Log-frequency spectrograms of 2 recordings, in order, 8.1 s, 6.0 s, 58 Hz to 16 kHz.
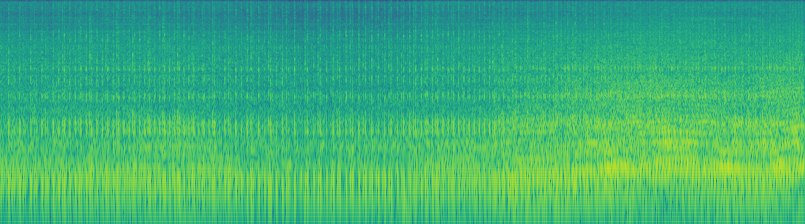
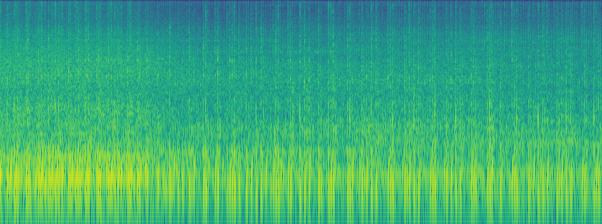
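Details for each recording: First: New Saito FG-60R3 3-cylinder radial in a Legend Hobby T-28 Trojan RC plane, first ground run, break-in run super rich for lubrication: steady throaty drone climbing smoothly as revs rise, then dropping evenly; healthy. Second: Saito FG-60R3 3-cylinder radial in a Legend Hobby T-28 Trojan RC plane, first run with cowl on, taxi test: ragged uneven burbling beat that never cleans up at full throttle; running rich with cowl on.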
